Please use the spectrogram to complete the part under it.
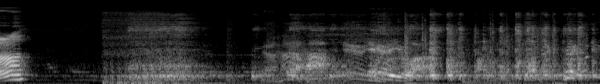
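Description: An elderly man speaks with animation through a loudspeaker.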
